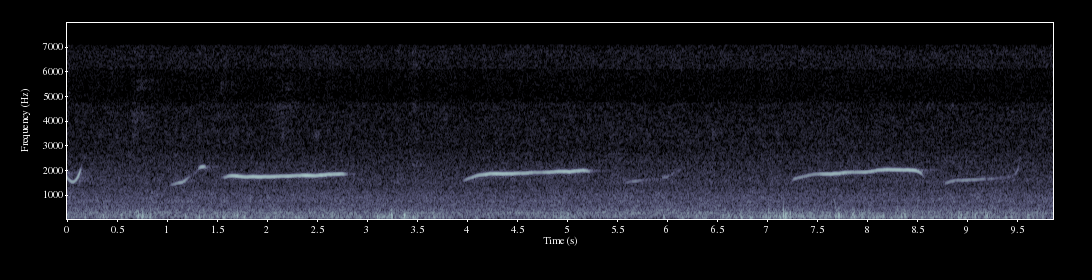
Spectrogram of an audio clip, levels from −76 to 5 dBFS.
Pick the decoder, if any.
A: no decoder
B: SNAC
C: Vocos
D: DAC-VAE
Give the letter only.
A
